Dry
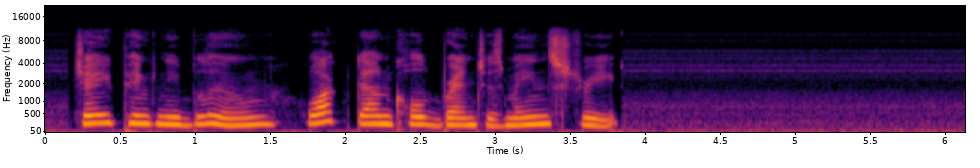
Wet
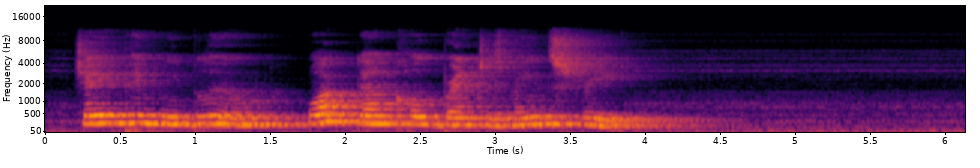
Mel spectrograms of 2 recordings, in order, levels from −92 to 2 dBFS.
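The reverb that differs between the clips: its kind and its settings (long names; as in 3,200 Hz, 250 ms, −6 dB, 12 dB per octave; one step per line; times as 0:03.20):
feedback delay network reverb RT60 1.1 s, low-frequency decay 1.6×, high-frequency decay 0.95×, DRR −2 dB
level −5.5 dB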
